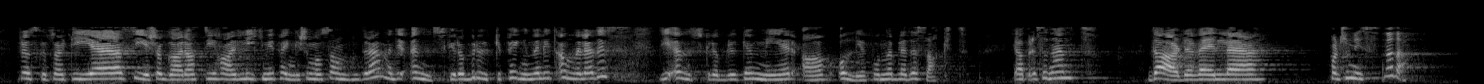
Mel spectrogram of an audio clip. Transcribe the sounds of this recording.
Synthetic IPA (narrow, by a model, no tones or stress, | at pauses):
fɾɛmskɑpspɑʈiːəsiːəʂɔɡɑːɾɑt̪̚d̪ɪɦɑɾliːkəmyːəpʰɛŋːəʂɔmɔsɔɑnd̪ɾəmɛnd̪ɪʔœnskəɾɔbɾʉːkəpʰɛŋːənəlɪt̪ːɑnːəɭeːd̪əsd̪̥ɪʔœnskəɾɔbɾʉːkəmeːɾɑʋɔljəfɔnːəbleːd̪ɛsɑkt̪ | jɑːpʰɾɛsɪd̪ɛnt̪ | d̪ɑæɖɛʋɛl | pʰɑŋʂʊnɪst̪ənəd̪ɑ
